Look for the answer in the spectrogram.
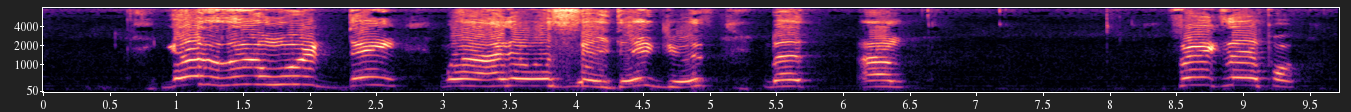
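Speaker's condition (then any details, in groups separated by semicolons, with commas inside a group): Cerebral palsy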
